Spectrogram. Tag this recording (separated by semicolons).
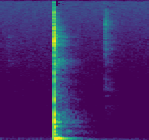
board; dart; hit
